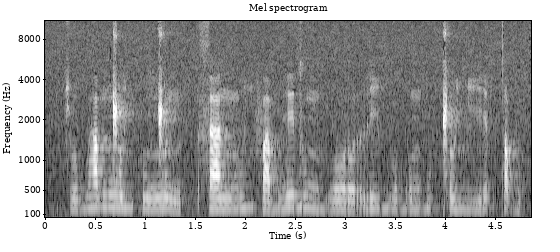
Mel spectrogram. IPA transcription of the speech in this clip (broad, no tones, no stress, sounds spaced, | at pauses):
c ʊ bʱ a b ŋ͡ǁ o ʎ h u ŋ͡ǁ ʊ n | s a n m u ʎ f a b ɦ e d u m bʱ o ɾ o r i bʱ o b o m ɓ u ǁ ʊ ʎ i ɾ i ɡ tˤ ʊ b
